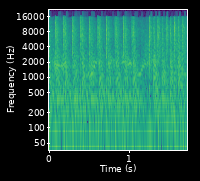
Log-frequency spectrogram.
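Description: Rapid automatic gunfire from the Battlefield 3 video game rattles in steady, evenly spaced bursts throughout, fairly loud and close.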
